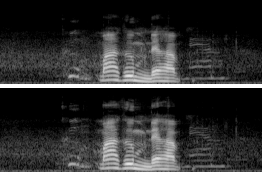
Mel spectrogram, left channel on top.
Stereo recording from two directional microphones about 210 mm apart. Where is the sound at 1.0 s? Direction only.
5° right (ahead or behind).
